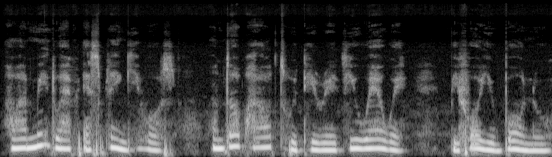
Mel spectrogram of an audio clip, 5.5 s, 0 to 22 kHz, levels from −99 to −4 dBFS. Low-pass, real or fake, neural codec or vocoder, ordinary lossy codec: 19.8 kHz; real; none; none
